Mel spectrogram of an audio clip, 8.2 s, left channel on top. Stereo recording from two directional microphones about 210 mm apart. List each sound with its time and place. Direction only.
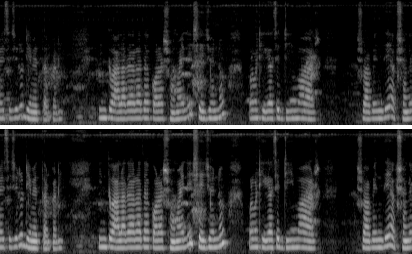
0.2 s speech: 40° right (ahead or behind)
2.1 s speech: 40° right (ahead or behind)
